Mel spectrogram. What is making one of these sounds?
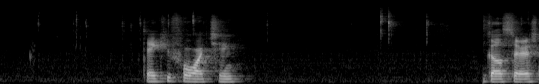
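Small metal lock parts click softly.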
